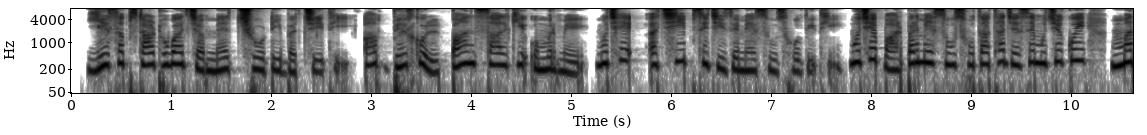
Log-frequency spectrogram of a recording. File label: urdu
